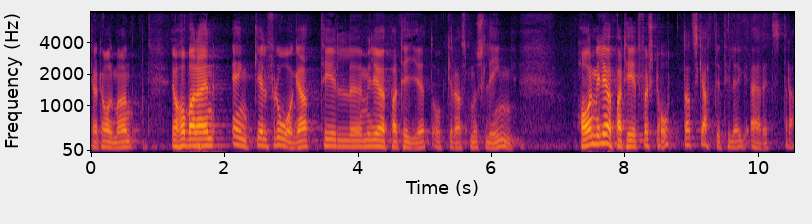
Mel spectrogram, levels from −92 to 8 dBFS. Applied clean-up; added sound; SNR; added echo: none; none; none; none.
